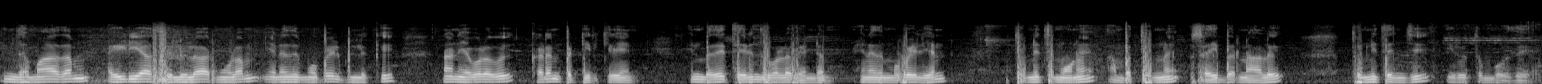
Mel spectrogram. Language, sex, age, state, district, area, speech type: Tamil, male, 45-60, Tamil Nadu, Theni, rural, read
